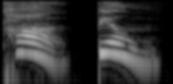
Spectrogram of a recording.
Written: kan4bing4

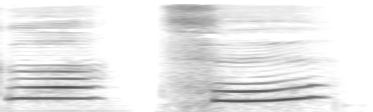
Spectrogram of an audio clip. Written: ge1ci2

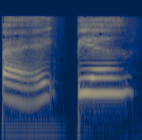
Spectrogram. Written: bei3bian1

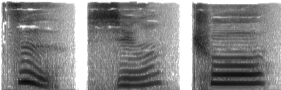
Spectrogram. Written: zi4xing2che1

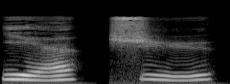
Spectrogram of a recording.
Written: ye3xu3

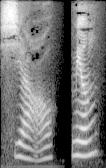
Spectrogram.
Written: xiao3ming2

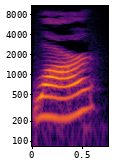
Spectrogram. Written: wanr2

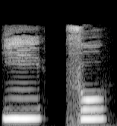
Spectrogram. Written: yi1fu5

